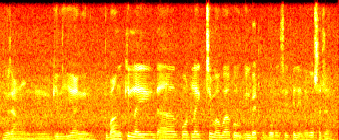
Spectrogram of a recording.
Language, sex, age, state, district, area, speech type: Bodo, male, 18-30, Assam, Kokrajhar, rural, spontaneous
